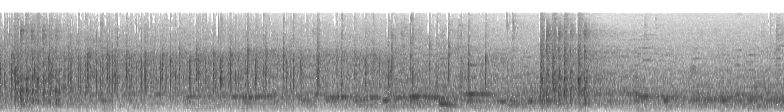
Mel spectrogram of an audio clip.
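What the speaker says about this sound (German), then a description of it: "Großen Applaus, meine Damen und Herren." Audience applause at a German barista championship, steady dense clapping throughout, swelling briefly near the end then easing off, with some crowd noise mixed in.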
